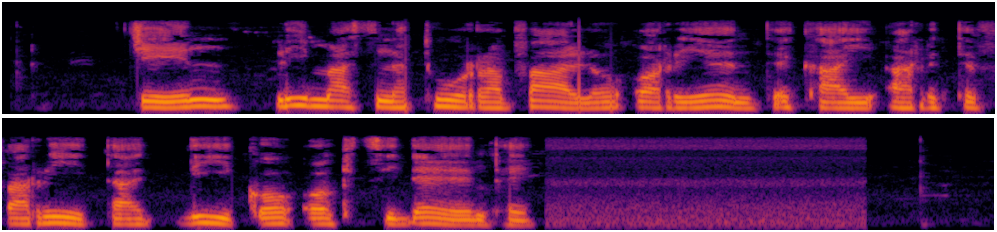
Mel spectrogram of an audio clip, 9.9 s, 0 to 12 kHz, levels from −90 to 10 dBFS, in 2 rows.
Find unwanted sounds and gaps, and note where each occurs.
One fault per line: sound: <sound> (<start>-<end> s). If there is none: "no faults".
no faults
